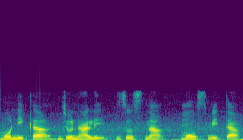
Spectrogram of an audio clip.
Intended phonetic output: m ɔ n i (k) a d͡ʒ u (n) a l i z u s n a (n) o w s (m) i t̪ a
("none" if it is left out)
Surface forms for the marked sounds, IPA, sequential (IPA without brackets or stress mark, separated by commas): k, n, m, m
